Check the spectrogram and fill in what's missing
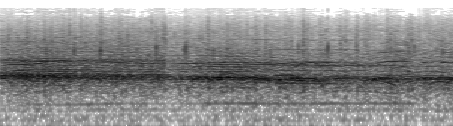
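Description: A large crowd at a live esports quarterfinal, Azubu versus TSM, roars and cheers in a sustained wash that stays loud and steady for the whole four and a half seconds.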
